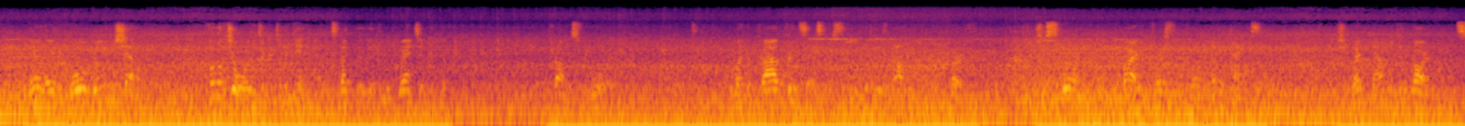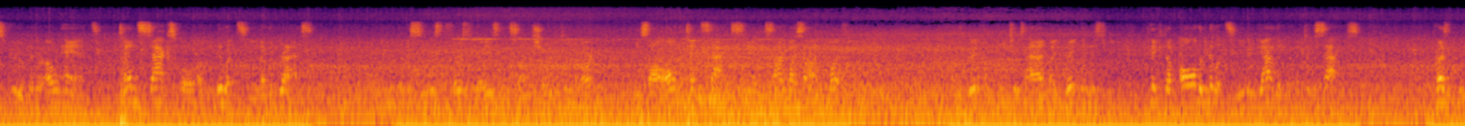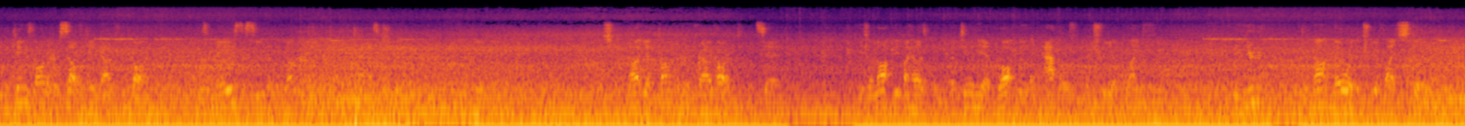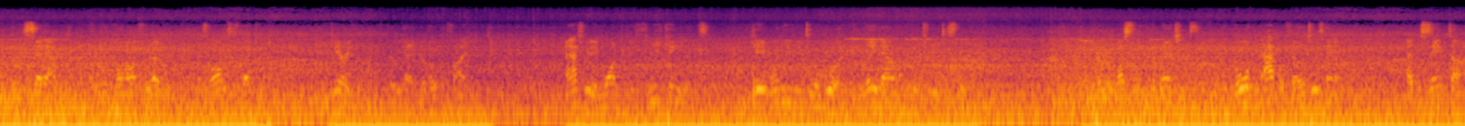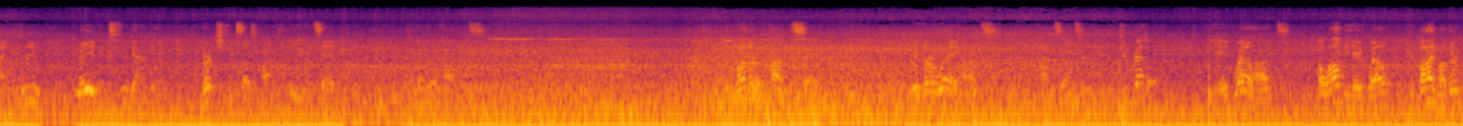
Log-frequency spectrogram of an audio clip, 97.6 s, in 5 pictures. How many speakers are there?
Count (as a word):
one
